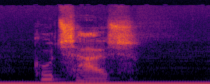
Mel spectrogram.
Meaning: coach house
- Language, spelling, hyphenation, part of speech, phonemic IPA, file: Dutch, koetshuis, koets‧huis, noun, /ˈkuts.ɦœy̯s/, Nl-koetshuis.ogg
